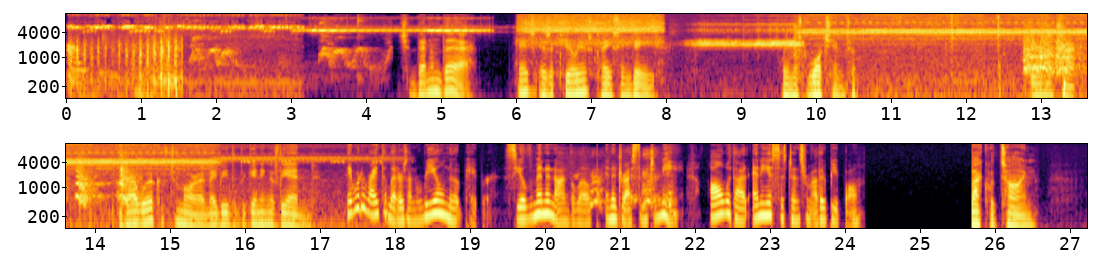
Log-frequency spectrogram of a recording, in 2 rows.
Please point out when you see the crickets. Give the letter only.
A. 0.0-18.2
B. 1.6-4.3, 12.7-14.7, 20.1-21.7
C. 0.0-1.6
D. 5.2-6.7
A.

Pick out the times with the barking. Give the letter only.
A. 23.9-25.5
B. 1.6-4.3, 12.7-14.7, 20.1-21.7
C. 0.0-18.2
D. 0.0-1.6
B.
